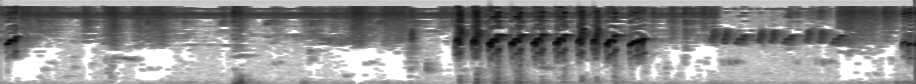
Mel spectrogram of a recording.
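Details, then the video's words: Golden canary song: a scattering of thin chirps gives way to a loud, fast rattling trill of about fifteen pulsed notes, then a softer, higher, quicker trill, ending with a brief bright note. "GOLDEN CANARY BIRDSONG"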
